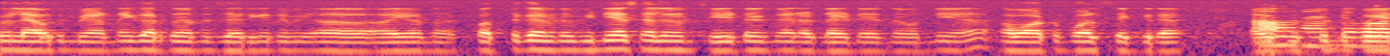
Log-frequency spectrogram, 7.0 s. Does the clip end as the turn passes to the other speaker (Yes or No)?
Yes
